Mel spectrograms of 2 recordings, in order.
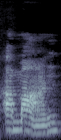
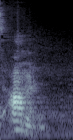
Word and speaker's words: Aumann: and I found out that it's not Aumann, it's Aumann, according to them.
